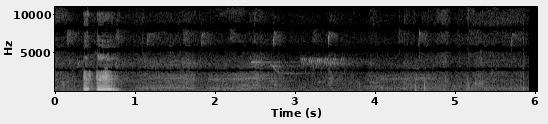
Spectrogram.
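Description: A person clearing their throat in two short rasps about half a second in. Two faint sharp clicks follow about four and a half seconds in.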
